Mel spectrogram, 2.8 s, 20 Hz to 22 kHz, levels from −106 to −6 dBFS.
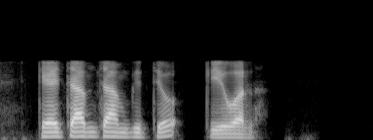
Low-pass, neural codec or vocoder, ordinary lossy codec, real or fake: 3.6 kHz; codec, 16 kHz, 4 kbps, FunCodec, trained on Chinese and English, 50 frames a second; none; fake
